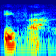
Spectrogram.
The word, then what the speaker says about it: Aoife: hi it's Aoife here I'm just gonna give you some background on me and introduce my thesis project yeah just ignore the spelling it's pronounced Aoife I was born in Ireland and I come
